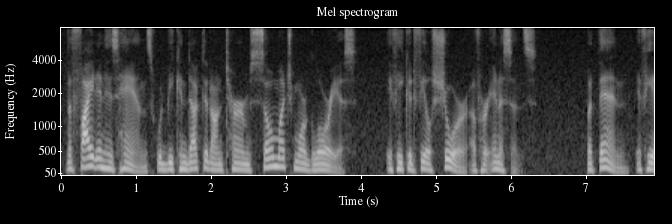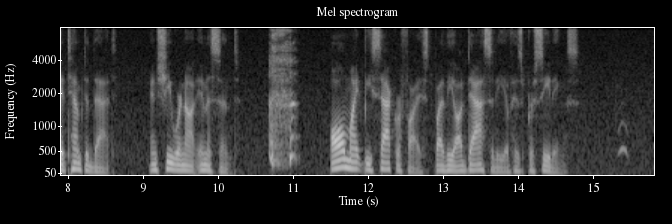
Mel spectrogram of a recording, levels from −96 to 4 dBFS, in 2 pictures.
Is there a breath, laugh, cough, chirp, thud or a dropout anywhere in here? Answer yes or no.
yes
